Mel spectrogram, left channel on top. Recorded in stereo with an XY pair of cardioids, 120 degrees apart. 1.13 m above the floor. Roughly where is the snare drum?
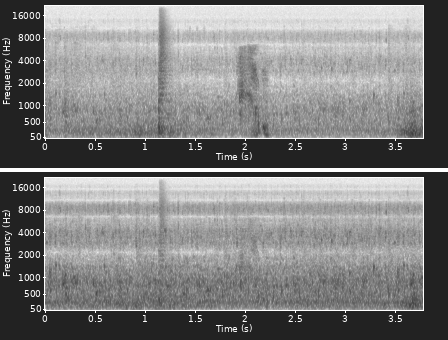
Ahead left.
